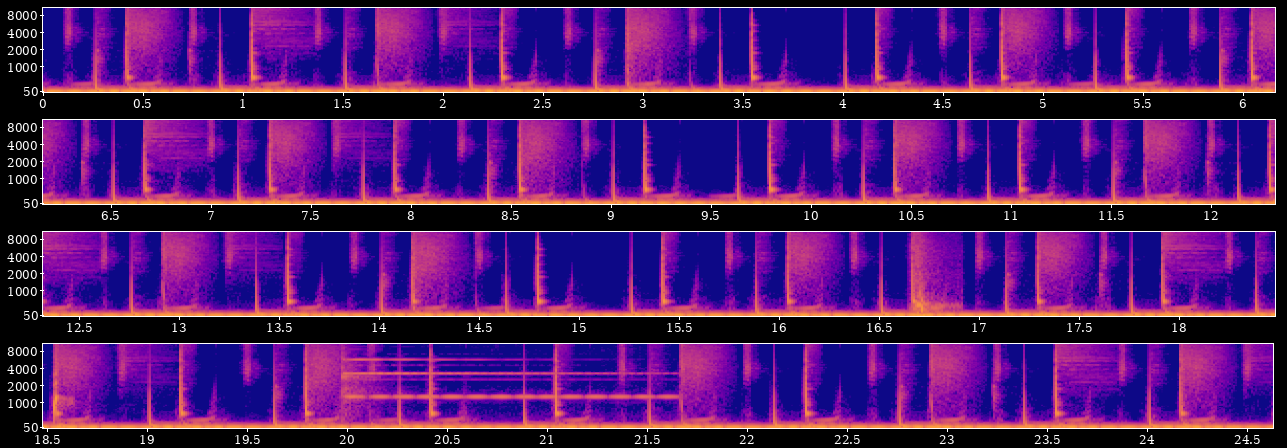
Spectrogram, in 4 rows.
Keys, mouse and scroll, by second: 1.5 click, 2.0 click, 4.0 click, 4.8 click, 4.9 click, 5.6 click, 6.8 click, 7.0 click, 7.3 click, 7.5 click, 7.7 click, 7.9 click, 8.0 click, 8.2 click, 8.4 click, 8.6 click, 8.8 click, 9.0 click, 9.1 click, 9.3 click, 10.8 click, 11.0 click, 11.2 click, 17.2 click, 18.5 click, 18.9 click, 19.7 click, 20.2 scroll up 1, 22.6 click, 24.4 click, 24.5 click.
